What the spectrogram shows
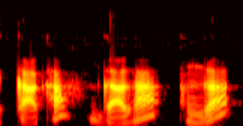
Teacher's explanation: का वर्ग के जितने भी वर्ण है जैसे का खा गघ अंगा इन सभी का उच्चारण स्थान कंठ है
